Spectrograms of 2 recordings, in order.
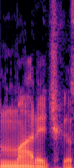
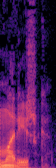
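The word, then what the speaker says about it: Mariska: СМС-сообщение 83 заканчивается как венгерка, она не Маришка, а Маричка, с уважением, Геннадий. Да, как венгерка, согласен, но мы произносим ее, как она написана. Поэтому, Маришка, спасибо за ваше внимание.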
